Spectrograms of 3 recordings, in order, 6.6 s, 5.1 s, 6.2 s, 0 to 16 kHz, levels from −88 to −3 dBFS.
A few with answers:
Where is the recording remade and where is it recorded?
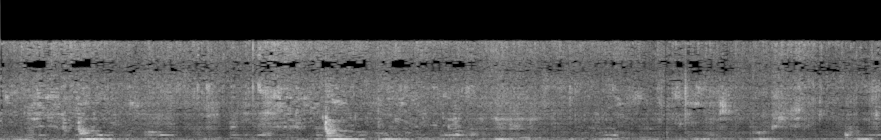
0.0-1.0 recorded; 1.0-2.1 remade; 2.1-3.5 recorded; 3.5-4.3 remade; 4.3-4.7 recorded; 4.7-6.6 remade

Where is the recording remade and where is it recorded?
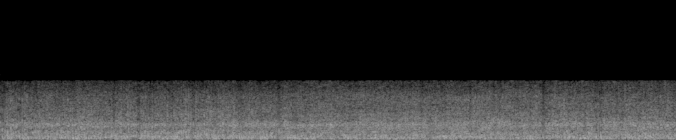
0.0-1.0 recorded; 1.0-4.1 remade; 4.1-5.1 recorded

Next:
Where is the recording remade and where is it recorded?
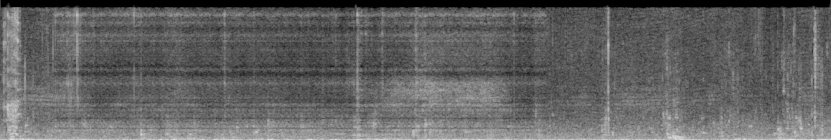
0.0-0.4 recorded; 0.4-4.1 remade; 4.1-6.2 recorded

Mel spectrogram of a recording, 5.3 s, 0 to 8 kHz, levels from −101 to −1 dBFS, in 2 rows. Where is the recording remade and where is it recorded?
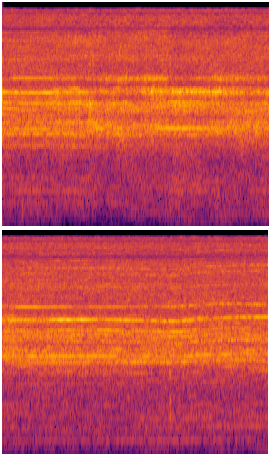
0.0-0.5 recorded; 0.5-2.8 remade; 2.8-5.3 recorded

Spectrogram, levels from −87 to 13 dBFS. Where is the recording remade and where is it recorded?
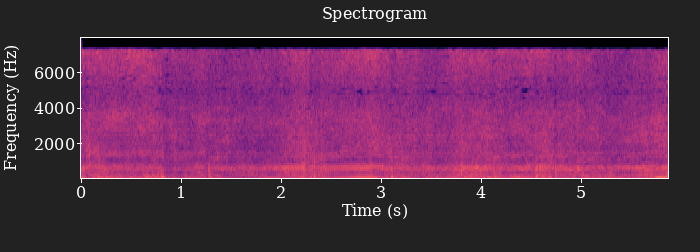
0.0-2.1 remade; 2.1-2.9 recorded; 2.9-5.9 remade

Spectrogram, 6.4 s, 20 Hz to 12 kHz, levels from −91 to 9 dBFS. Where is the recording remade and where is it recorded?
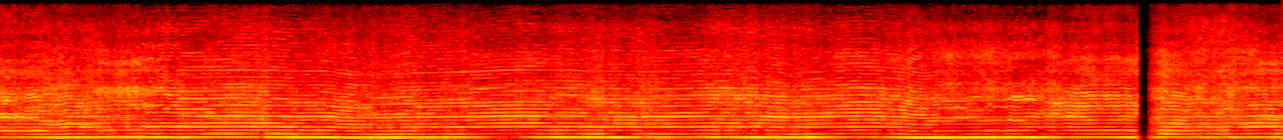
0.0-0.9 remade; 0.9-4.7 recorded; 4.7-6.4 remade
